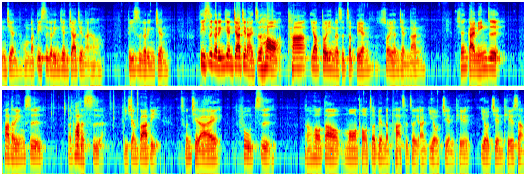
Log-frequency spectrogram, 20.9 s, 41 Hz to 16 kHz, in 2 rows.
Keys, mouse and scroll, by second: 0.0 super+2, 1.2 click, 2.4 click, 2.9 click, 3.8 shift+middle click, 4.2-5.5 shift+middle drag, 5.5 scroll up 1, 7.1-7.5 scroll down 1, 8.7 click, 9.1 right click, 10.2 click, 11.1 Home, 11.4-12.7 typing, 13.0 shift+Return, 13.9 click, 15.0 right click, 16.0 click, 16.2 click, 17.6 click, 18.1 click.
